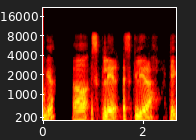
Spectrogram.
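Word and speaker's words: sclera: और एक हो गया स्क्लेर स्क्लेरा। ठीक है? इसको प्रोनाउंसिएशन आप देख लेना स्क्लेरा करके बोलते हैं।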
